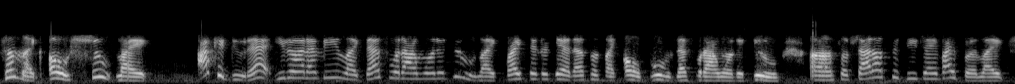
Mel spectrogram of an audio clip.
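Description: A woman's voice: a little high, lively intonation, fairly quick, dry recording. A woman in her twenties, a DJ, telling her story in a laid-back, slangy way and laughing often. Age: 20s. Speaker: DJ guest. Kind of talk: casual interview chat. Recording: tinny phone-like line, dry.

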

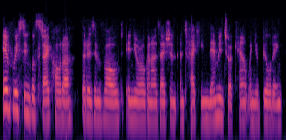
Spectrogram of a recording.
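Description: A woman who is a business consultant gives conversational interview answers as a podcast guest, earnest and explanatory, with frequent fillers. Her voice is low and steady, and she talks fast. The audio is dull, with no room sound.

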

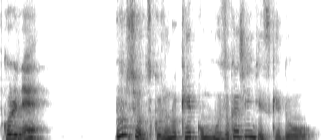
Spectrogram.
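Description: A middle-aged woman hosting a casual spoken lesson, chatting and slowly modelling English phrases for listeners to repeat. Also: mid-range voice, very animated, warm tone. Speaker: English pronunciation teacher and podcast host.

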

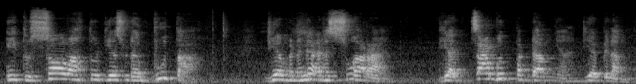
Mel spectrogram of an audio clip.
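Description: An animated preacher delivers a joking sermon, throwing question after question at the congregation with a voice that swings widely up and down. The sound is roomy and caught from some distance off the mic, as in a big church hall. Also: mid-range voice, normal speed, slight background noise. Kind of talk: lively humorous sermon.

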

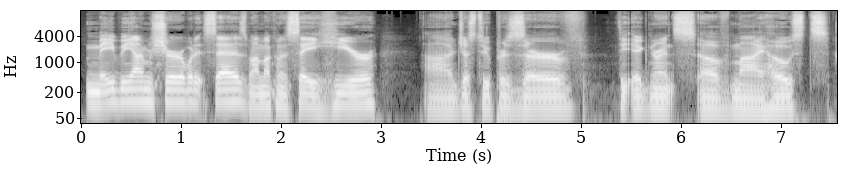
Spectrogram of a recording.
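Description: A man with a low, resonant voice talks through ideas as a podcast host. He is casual and analytical, halting to find the right word, and the recording is very dry. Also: fairly even intonation, clean tone, dry recording. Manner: hesitant, searching for words, self-correcting. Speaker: podcast host discussing an animated series.

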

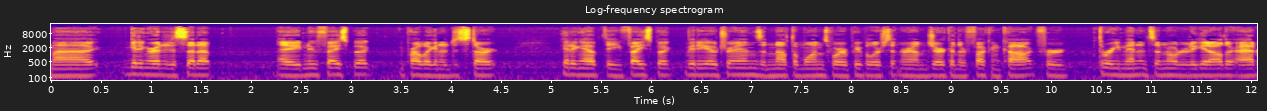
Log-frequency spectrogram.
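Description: Seated in a car, this podcast host rambles through an unscripted, casual monologue full of profanity and jokes at his own expense, all in an Appalachian hillbilly American accent. He speaks at a medium pitch with a slightly bright quality. Car noise hums behind him on an amateur setup.

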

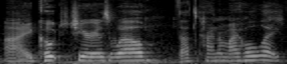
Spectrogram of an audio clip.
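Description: A woman's voice: medium pitch, fairly even intonation, normal speed, creaky, slight background noise. A teenage girl from Canada, a graduating student who gives brief, matter-of-fact interview answers. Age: late teens.

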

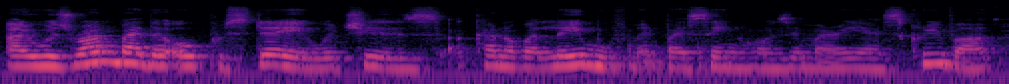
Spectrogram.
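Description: Earnest religious sister, off-mic. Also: female voice, mid-range voice, a little fast, warm tone, a little hiss or hum. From Kenya. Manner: earnest, reflective. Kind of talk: interview testimony and spoken prayer. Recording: voice a bit far from the mic.

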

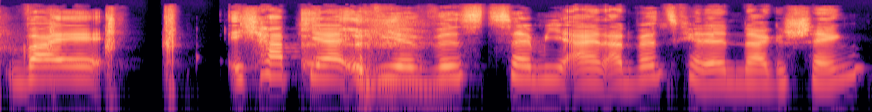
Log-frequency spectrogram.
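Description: A woman's voice: on the high side, normal speed, no room sound, clean studio sound. A young woman co-hosting a podcast, chatting casually and telling stories with animation, acting out what others said. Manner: animated storytelling, acts out what people said. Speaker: podcast co-host. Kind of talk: casual chat.

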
